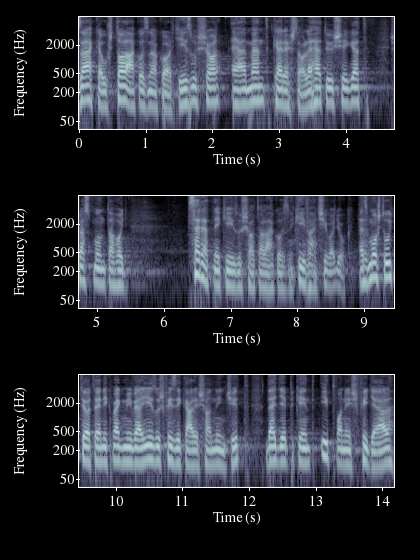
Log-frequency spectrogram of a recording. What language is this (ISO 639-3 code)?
hun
